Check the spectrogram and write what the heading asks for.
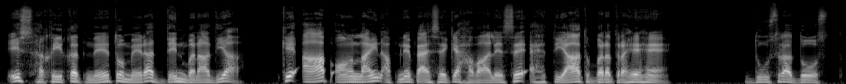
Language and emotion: Urdu, happy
